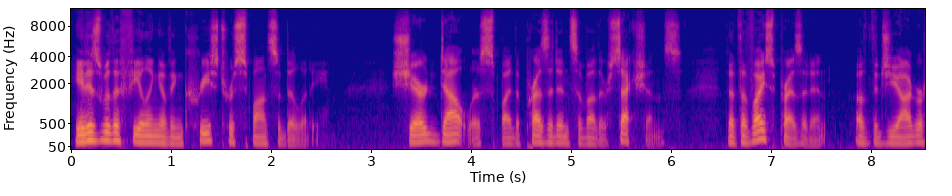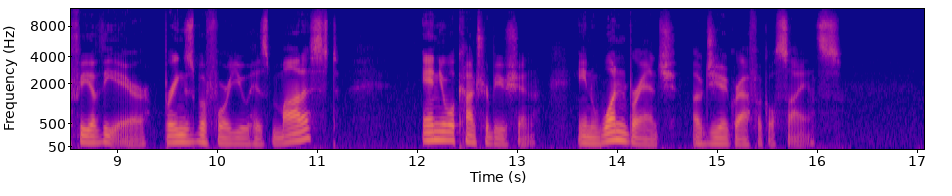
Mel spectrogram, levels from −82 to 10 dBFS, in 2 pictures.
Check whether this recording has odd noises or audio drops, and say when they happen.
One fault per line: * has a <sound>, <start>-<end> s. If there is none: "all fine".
all fine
